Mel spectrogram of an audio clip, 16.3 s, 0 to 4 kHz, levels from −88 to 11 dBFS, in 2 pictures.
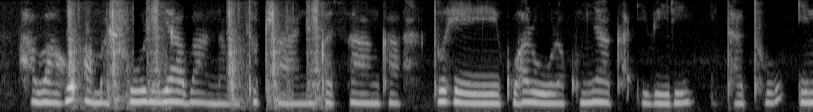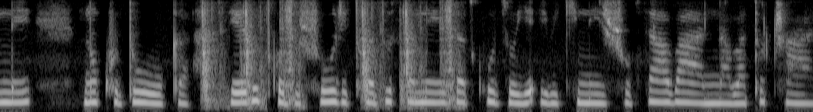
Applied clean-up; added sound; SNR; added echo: none; Door; 6 dB; none.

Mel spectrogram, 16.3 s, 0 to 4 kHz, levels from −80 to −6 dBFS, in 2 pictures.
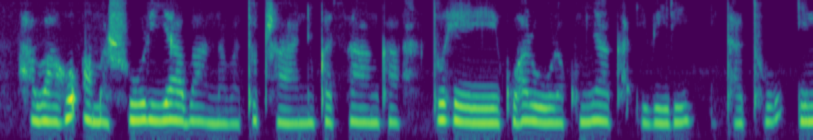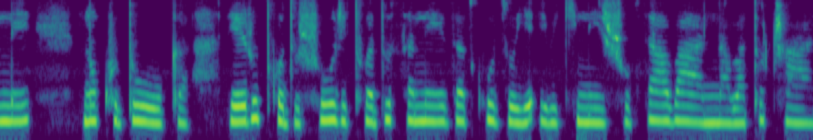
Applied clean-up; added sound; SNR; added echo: none; none; none; none.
